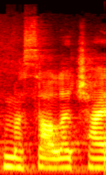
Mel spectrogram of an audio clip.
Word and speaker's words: masala chai: good I love like Masala chai is how you pronounce it Masala um this what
